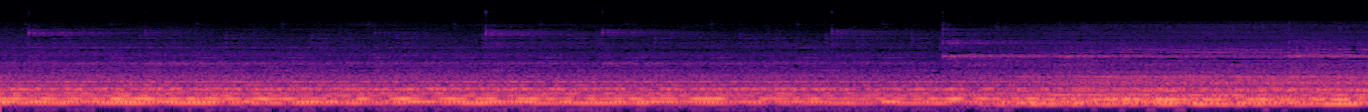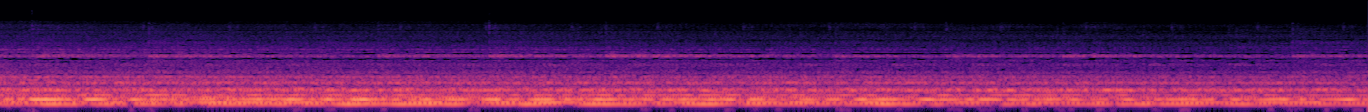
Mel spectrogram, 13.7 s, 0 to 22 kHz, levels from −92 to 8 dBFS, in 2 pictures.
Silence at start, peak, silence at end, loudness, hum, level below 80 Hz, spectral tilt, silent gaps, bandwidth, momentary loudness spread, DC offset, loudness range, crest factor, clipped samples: 0 s; -8 dBFS; 0 s; -23 LUFS; none; -66 dBFS; -8 dB/octave; none; 8.2 kHz; 5 LU; under 0.1%; 3 LU; 14 dB; under 0.1%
